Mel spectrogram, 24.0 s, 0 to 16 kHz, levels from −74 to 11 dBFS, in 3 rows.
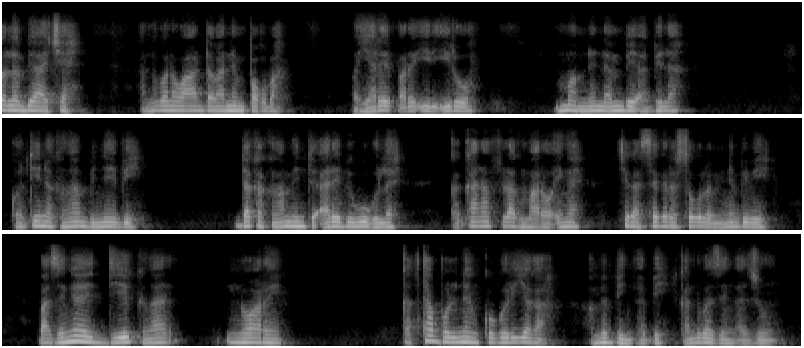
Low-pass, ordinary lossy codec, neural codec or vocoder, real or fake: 10.8 kHz; AAC, 48 kbps; codec, 24 kHz, 0.9 kbps, DualCodec; fake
